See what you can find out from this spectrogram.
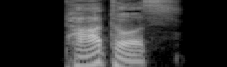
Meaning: pathos
- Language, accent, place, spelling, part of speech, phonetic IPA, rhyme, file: German, Germany, Berlin, Pathos, noun, [ˈpaːtɔs], -aːtɔs, De-Pathos.ogg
